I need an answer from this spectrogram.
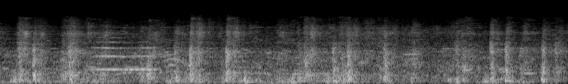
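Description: Millat Express passenger train running over jointed track, heard from a coach window: the wheels knock over rail joints and points in an uneven clatter over a steady running rumble. A short horn note sounds about a second in.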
